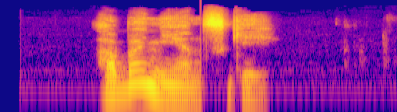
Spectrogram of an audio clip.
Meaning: subscriber; subscriber's
- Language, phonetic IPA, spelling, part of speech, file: Russian, [ɐbɐˈnʲen(t)skʲɪj], абонентский, adjective, Ru-абонентский.ogg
